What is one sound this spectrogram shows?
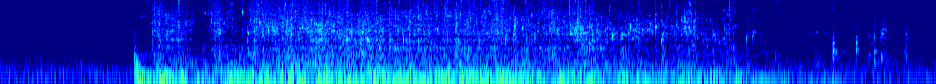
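Water pours from a jug and splashes into a plastic tub.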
